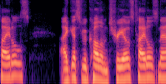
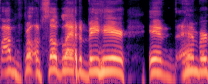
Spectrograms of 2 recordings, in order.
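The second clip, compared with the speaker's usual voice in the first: put-on fired-up voice, higher; 7 semitones higher, 4 dB louder than usual. Retelling meeting wrestlers and fans, imitating fired-up Tommy Rich. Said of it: "Tommy Rich is just on".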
